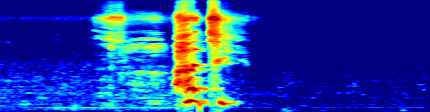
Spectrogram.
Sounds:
Sneeze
